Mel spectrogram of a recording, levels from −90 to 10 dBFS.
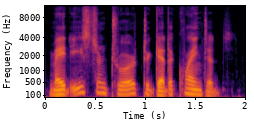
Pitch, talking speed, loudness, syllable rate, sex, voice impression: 130 Hz, 180 wpm, -20 LUFS, 4.9 syllables/s, male, very masculine, adult-like, slightly thick, tensed, slightly powerful, slightly bright, slightly hard, slightly muffled, fluent, cool, slightly intellectual, refreshing, sincere, very calm, slightly mature, friendly, reassuring, unique, slightly elegant, slightly wild, sweet, slightly lively, very kind, very modest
